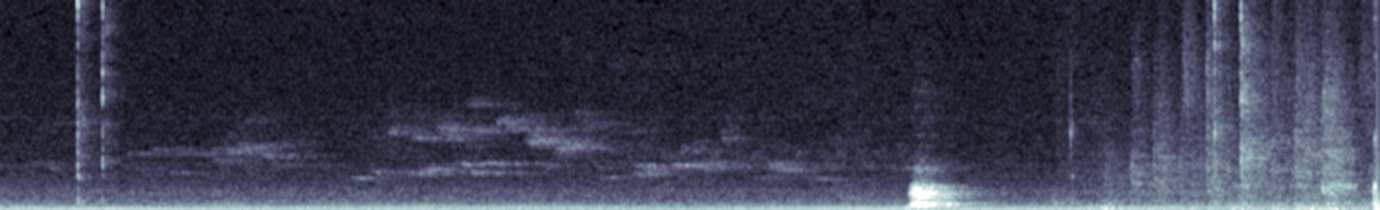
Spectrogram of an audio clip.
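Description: A stepdaughter's pet dog lets out a single short bark partway through, heard indoors at moderate distance over a steady electrical hum and faint ticking.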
